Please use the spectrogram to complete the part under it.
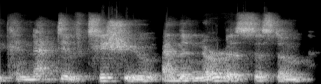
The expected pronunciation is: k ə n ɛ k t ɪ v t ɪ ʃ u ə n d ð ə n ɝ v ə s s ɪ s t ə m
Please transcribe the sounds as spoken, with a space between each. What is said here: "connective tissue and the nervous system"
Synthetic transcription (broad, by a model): k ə n ɛ k t ɪ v t ɪ ʃ u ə n ð ə n ɝ v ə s s ɪ s t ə m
